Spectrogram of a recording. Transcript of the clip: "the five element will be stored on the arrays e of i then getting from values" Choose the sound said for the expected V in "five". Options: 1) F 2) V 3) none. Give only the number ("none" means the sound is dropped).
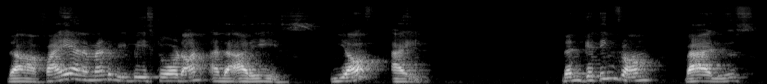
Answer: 3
